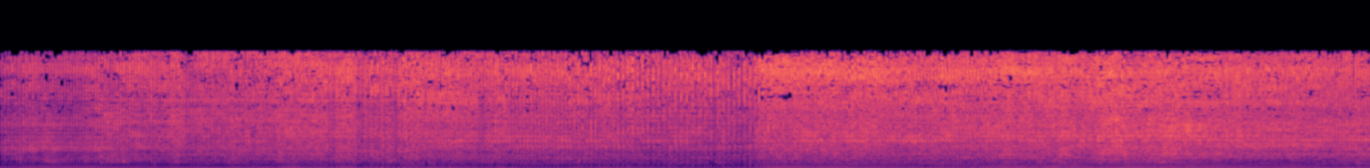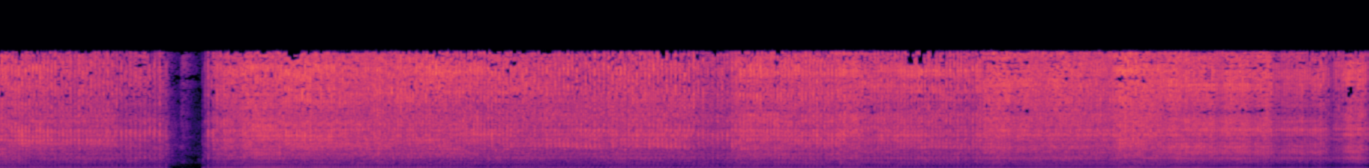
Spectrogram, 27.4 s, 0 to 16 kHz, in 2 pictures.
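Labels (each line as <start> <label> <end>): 0.1 Construction noise, possibly drilling. 27.4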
